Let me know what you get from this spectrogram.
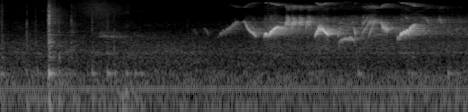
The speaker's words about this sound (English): and then what it does is that it will like shine for like a half an hour and increase the brightness until you wake up. And if you don't wake up, you get to wake up to the sound of birds.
